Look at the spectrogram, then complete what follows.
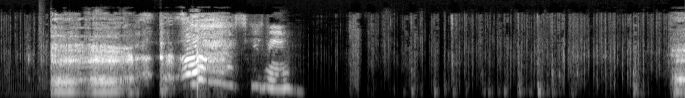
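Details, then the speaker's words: A woman burping from gas, which she says does not hurt but makes her stomach jump: a few loud, drawn-out voiced belches in quick succession, then quiet. "Probably gas will do that to me. Excuse me. No, it doesn't hurt. If anything, it makes my stomach like jumped up, and so I have to stop after a while."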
